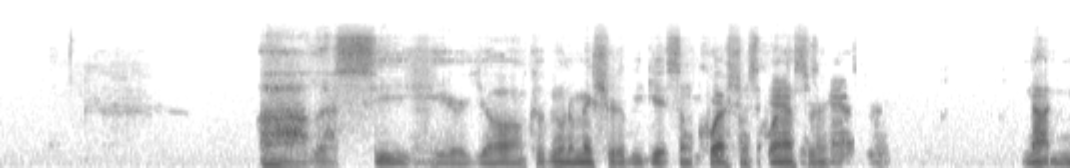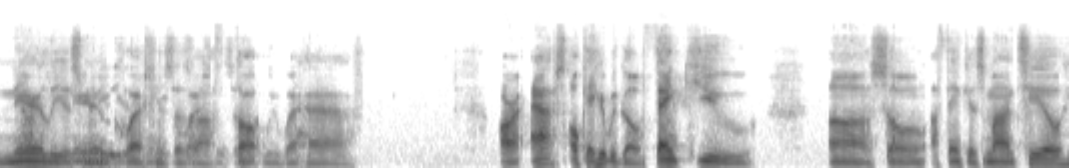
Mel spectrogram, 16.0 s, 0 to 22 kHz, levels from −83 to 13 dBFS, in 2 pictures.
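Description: From 5.2 to 6.69 s, then briefly at 8.18–8.27 s and again from 8.54 to 9.99 s, a delayed copy of the speech trails it by 433 ms. This is an echo leak, likely from a far-end loudspeaker whose echo canceller let its own microphone's pickup return down the line. The first copy sits roughly 10 dB under the talker, the later ones closer to 5 dB. The fixed, distinct lag sets it apart from room reverberation, which smears continuously instead.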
